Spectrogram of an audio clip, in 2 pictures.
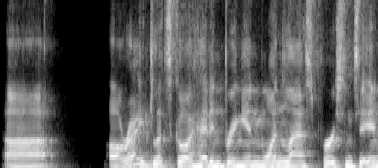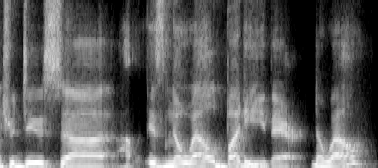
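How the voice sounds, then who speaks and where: A man's voice: on the high side, expressive, unhurried. A man hosting an online panel, courteously greeting and introducing participants. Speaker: panel host. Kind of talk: webinar moderating.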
